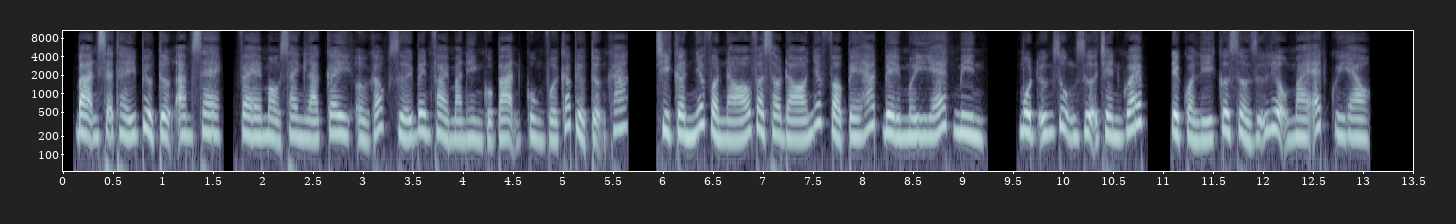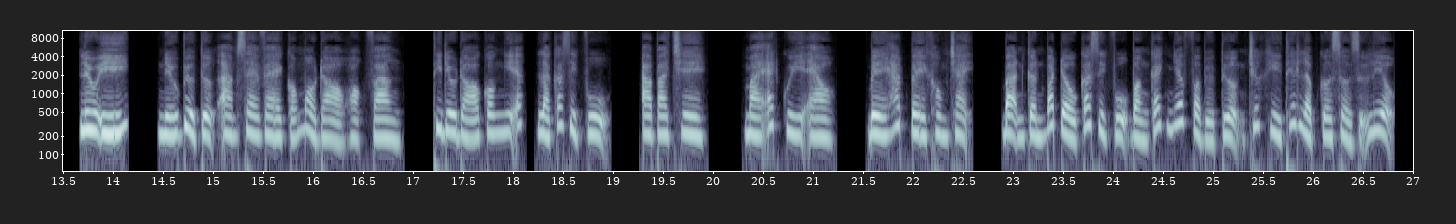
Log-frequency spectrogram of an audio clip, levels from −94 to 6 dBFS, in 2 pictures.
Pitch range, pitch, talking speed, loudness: 195-235 Hz, 215 Hz, 220 wpm, -21 LUFS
